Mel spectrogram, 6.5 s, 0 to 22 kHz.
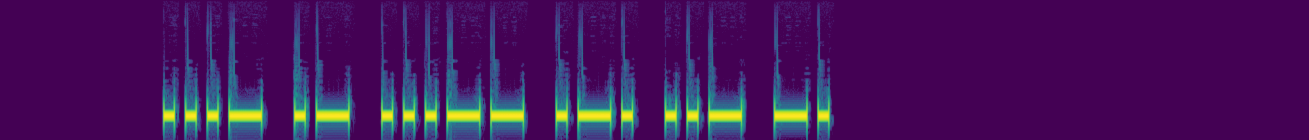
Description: Morse code, heard as a keyed tone, about 22 wpm, 700 Hz. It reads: VA3RUN
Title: DXCC-100 Call Signs - 6 Characters - Repeated 3x - 22wpm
